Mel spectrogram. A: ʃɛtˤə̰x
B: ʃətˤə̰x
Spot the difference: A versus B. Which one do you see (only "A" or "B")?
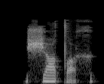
B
